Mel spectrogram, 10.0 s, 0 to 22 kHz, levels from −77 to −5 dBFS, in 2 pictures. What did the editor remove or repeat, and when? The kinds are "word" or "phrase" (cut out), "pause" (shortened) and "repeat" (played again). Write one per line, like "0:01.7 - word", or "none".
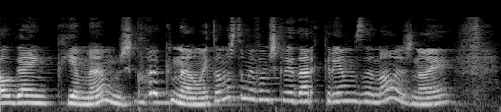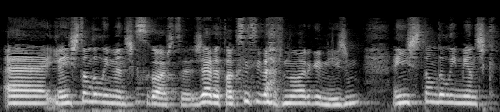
0:03.1 - word
0:05.6 - word
0:06.4 - word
